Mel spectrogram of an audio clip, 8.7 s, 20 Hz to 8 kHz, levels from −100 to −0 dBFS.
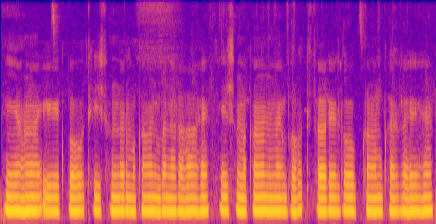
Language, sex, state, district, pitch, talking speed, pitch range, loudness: Hindi, male, Uttar Pradesh, Hamirpur, 135 Hz, 130 wpm, 135-140 Hz, -15 LUFS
